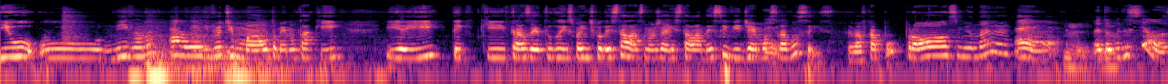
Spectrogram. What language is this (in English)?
Portuguese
